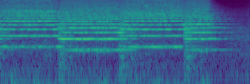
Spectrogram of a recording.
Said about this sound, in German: Wenn in Neuendorf die Sirene schrillt, dann kommen nur noch die Resttruppen zusammen. Und auch die nur mit Mühe.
